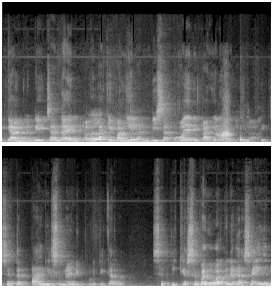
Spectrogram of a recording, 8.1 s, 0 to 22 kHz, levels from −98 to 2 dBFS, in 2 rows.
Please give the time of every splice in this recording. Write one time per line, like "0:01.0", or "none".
0:03.5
